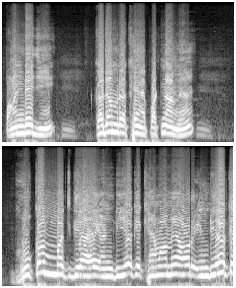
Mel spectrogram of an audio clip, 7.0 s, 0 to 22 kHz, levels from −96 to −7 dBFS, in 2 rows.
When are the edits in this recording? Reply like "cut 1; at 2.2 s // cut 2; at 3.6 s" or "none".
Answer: none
